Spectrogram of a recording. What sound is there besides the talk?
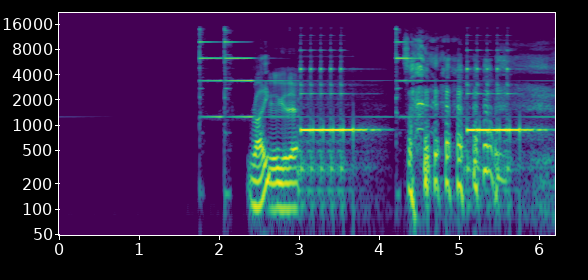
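bell ringing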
